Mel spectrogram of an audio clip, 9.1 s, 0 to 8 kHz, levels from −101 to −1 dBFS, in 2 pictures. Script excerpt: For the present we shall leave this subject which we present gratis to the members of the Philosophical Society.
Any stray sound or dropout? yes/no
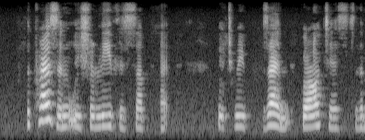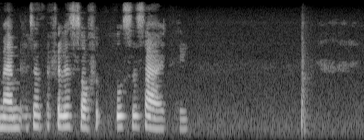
yes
